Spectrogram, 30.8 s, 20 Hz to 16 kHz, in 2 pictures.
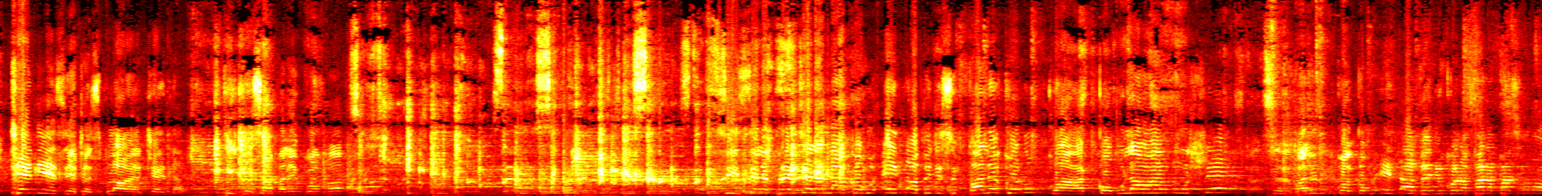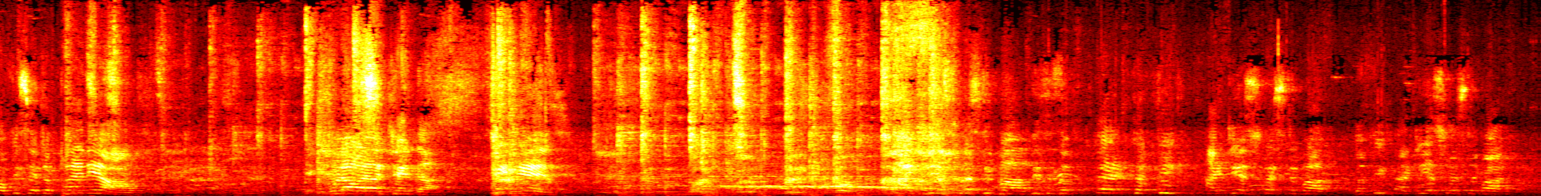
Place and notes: The bin-aural soundscape recording was made on 8th Ave in Bulawayo on the occasion of a celebratory procession of the Radio Dialogue community in the inner city for the 10th anniversary of the conversational circle Bulawayo Agendas and the launch of the Ideas Festival in the city.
